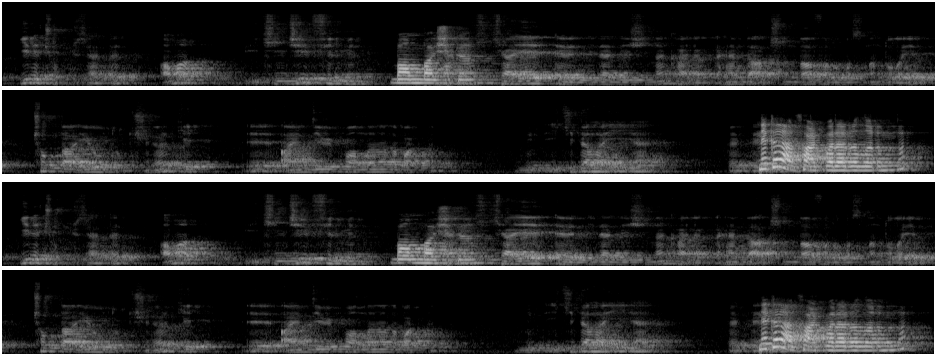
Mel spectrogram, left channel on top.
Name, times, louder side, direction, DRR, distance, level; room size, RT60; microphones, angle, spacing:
voice 1, 0.2-1.2 1.6-3.6 4.4-9.2 9.6-11.3 11.8-13.7 14.5-15.9 16.6-17.5, equal, 5° left, 2 dB, 7.7 m, -36 dB
voice 2, 3.9-4.8 16.9-18.4, left 2 dB, 65° left, 4 dB, 2.6 m, -20 dB
29.0 x 17.0 x 9.3 m, 1.0 s
head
